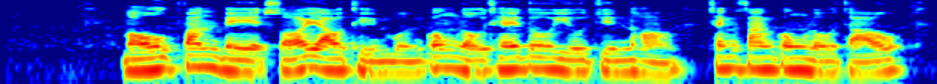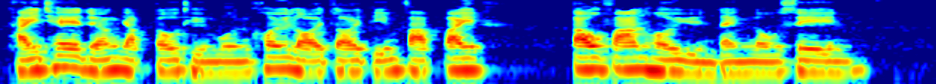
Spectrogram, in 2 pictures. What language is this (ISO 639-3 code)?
yue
